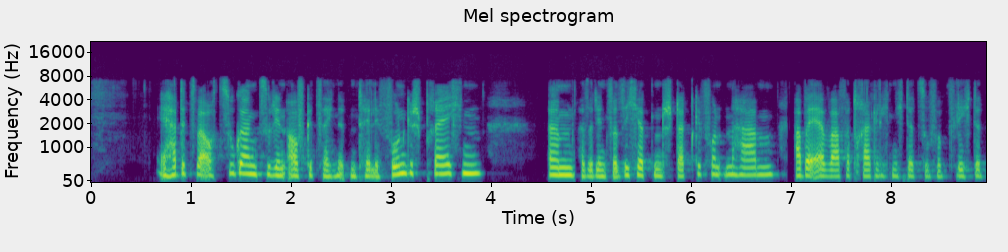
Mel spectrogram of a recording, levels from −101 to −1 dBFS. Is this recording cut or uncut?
cut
